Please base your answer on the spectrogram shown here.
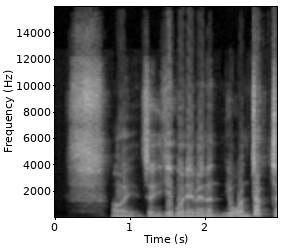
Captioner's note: speaking korean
